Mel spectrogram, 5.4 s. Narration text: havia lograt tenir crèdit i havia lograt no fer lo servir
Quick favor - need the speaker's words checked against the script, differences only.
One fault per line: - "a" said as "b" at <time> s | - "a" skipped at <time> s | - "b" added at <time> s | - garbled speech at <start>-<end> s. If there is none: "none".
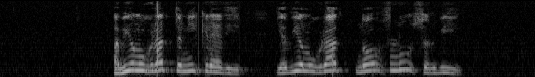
- "fer" skipped at 3.7 s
